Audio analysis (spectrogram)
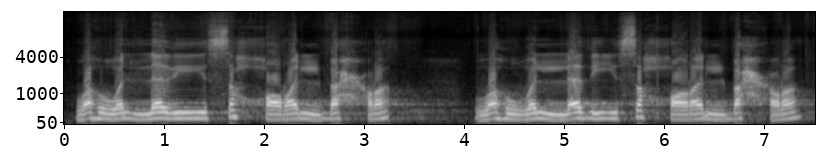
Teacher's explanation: سین کی آواز سیٹی کی طرح اور خا کو پر کر کے پڑھیں گے، یعنی موٹی آواز میں. را کو بھی پر کر کے پڑھیں گے موٹی آواز میں.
